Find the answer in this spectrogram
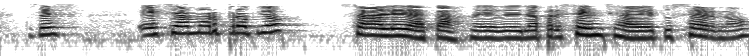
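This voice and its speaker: This voice moves at a fairly slow pace with lively intonation. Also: woman, fairly high pitch for a woman. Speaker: spiritual class participant. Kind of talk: group class discussion.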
